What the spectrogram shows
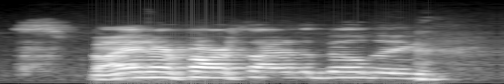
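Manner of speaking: shouting. Warning the others about a spider, in character: yelling a warning. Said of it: "I yell".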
